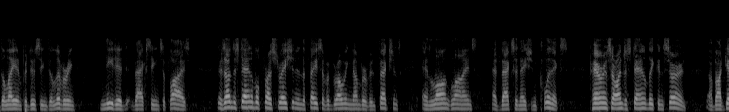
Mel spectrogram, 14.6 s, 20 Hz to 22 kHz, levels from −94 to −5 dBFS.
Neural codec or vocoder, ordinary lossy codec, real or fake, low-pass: vocoder, 44.1 kHz, 128 mel bands every 512 samples, BigVGAN v2; Opus, 32 kbps; fake; 5.4 kHz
